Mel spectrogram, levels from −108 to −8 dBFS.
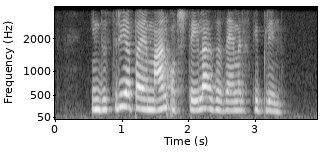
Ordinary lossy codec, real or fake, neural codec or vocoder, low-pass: AAC, 32 kbps; real; none; 3.6 kHz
